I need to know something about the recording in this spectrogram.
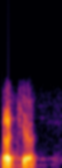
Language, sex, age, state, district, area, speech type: Bengali, male, 60+, West Bengal, Darjeeling, rural, conversation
